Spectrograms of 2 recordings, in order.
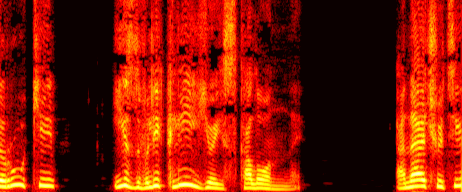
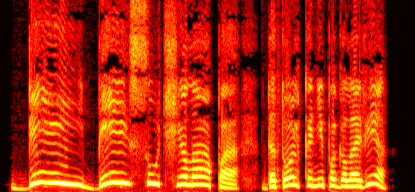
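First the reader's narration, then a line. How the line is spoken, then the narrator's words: Screaming while being beaten. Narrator (Russian): На нее сыпались удары его кулаков, она кричала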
